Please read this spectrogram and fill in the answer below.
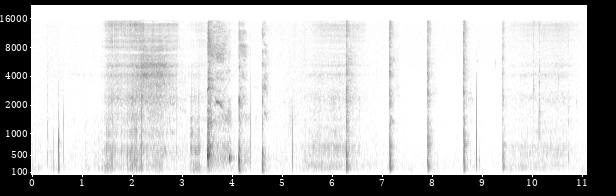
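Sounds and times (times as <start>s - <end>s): person snoring: 1.4s - 3.5s, 5.5s - 6.6s, 9.4s - 10.9s.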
